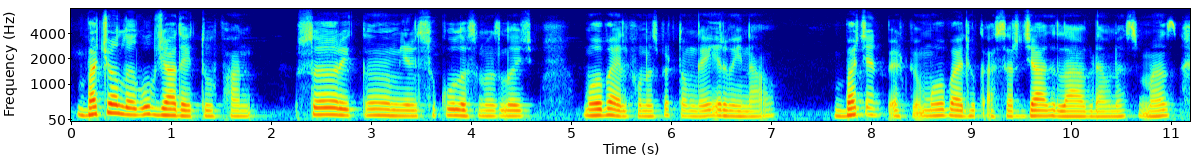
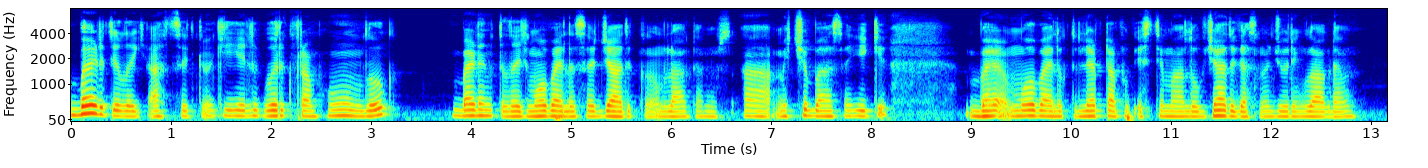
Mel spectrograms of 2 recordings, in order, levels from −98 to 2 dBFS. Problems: background sounds at intervals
